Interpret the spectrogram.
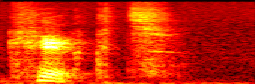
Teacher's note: the words it attaches to to match it in voicing so with kick we have a voiceless velar stop at the end so the the duh becomes a ta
